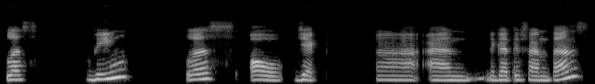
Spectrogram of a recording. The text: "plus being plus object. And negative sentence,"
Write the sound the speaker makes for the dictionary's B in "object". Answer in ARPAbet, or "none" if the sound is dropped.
none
